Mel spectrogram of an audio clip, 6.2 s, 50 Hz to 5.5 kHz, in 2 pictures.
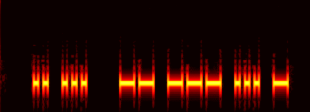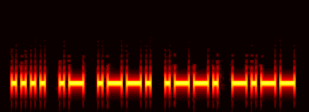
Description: Morse code, heard as a keyed tone, about 25 wpm, 600 Hz. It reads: IS MOST HAPPY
